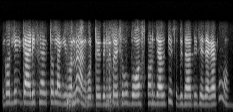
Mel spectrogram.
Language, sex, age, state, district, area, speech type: Odia, female, 45-60, Odisha, Angul, rural, conversation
